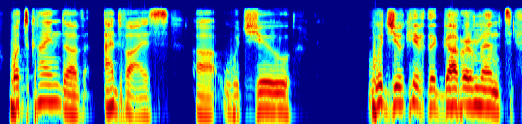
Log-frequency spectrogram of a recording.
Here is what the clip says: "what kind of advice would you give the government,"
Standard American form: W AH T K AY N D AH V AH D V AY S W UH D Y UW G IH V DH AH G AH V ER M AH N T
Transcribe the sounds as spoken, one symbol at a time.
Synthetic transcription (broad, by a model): W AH T K AY N D AH V AH D V AY S W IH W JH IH G IH V DH AH G AH V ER M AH N T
